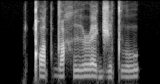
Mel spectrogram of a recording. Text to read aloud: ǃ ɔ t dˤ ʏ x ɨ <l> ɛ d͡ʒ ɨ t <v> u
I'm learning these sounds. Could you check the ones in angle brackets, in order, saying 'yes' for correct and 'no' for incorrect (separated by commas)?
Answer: no, no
